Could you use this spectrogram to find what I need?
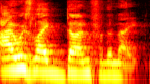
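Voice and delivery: plain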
